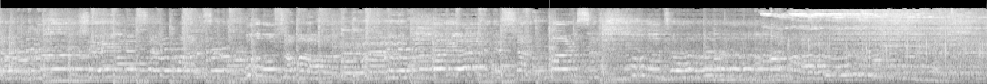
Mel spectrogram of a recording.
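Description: Live band music with a woman singing a Turkish song into a microphone, backed by drum strokes.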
